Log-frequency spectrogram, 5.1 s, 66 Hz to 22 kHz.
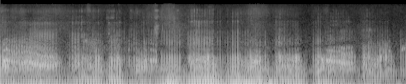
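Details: Steady, calming purr of a contented cat: a dense low rumble pulsing roughly 136 times a minute, even in loudness throughout.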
